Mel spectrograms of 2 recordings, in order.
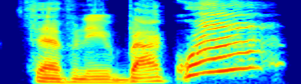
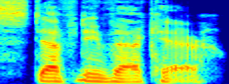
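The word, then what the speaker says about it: Stephanie Vaquer: favor of saying the name that Nikki Bella mispronounced? Ah, Stephanie Van. Thank you. Yeah. No, the breakout for me is Stephanie Vair.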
